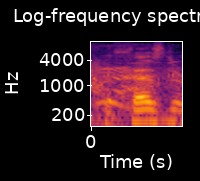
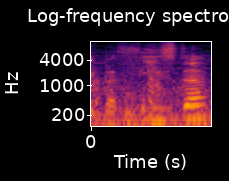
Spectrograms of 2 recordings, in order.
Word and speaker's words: Bethesda: Is Bethesda really Bethesda?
